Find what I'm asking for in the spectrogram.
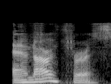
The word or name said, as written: anarthrous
